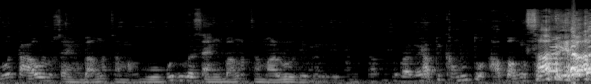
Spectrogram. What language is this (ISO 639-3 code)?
ind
